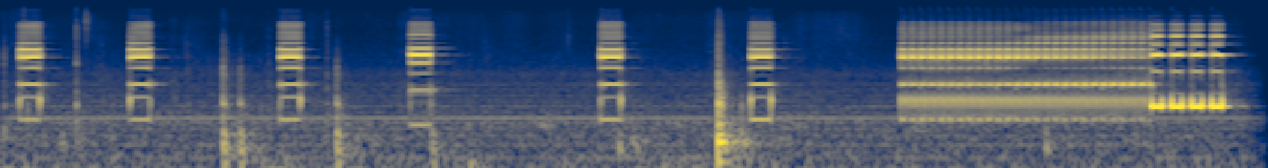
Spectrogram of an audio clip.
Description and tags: mySound GPSUK electronic toy calculator
An electronic toy calculator from the board game monopoly
Galliard, electronic, toy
